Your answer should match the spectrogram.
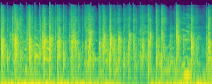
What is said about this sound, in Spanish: Pido un aplauso para este grupo que está acá.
